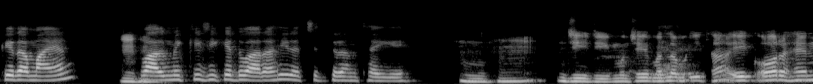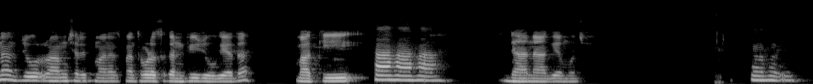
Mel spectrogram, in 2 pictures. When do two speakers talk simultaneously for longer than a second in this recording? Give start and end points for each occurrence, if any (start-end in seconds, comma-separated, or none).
none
